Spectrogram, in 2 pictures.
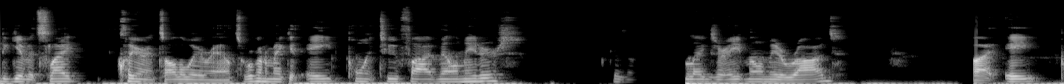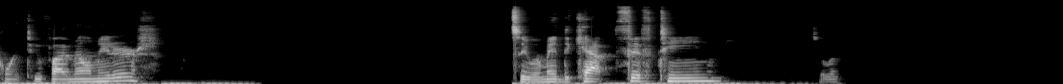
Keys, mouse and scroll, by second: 10.7 KP_2, 19.1-20.5 drag.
